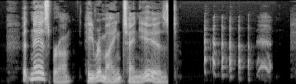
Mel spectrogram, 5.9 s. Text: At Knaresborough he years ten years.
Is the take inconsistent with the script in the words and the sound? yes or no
yes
